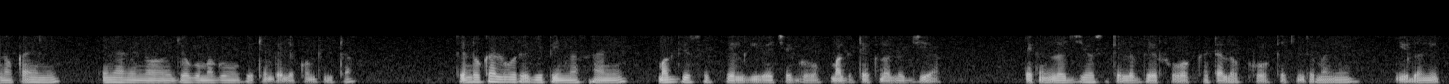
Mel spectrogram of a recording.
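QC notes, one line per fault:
2.42–2.77 s and 2.95–3.46 s, speech cut by the noise suppressor: soft sounds sink about 9 and 12 dB as suppression mistakes them for room noise. These are dips, not silent dropouts.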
